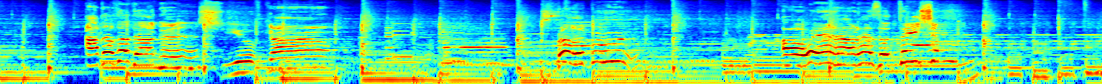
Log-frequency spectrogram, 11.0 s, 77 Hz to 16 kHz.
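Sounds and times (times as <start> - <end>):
bass: 0.0 - 11.0
steady drum beat: 0.0 - 11.0
lead guitar notes: 3.0 - 11.0.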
